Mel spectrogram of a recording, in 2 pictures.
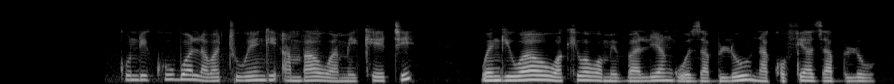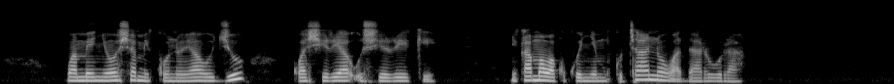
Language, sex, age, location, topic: Swahili, female, 25-35, Kisumu, government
